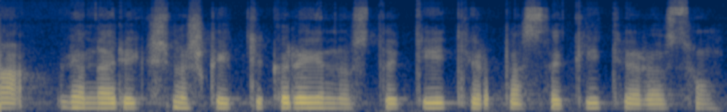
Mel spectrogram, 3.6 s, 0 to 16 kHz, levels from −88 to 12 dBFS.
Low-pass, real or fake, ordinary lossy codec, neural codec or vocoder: 14.4 kHz; fake; Opus, 16 kbps; codec, 44.1 kHz, 7.8 kbps, DAC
